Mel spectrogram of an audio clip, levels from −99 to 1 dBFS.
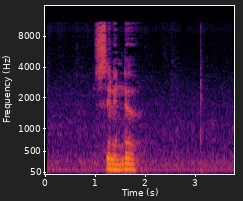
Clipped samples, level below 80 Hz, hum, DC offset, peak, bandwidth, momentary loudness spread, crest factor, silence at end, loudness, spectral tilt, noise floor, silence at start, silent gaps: under 0.1%; -58 dBFS; none; under 0.1%; -12 dBFS; 11.5 kHz; 27 LU; 20 dB; 0.65 s; -28 LUFS; -4.5 dB/octave; -55 dBFS; 0.25 s; none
